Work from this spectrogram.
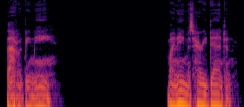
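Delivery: raspy, rasped-out stage whisper. Narrator reading a bedridden man's reply from across the room, quiet raspy whisper. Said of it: "a quiet, raspy voice".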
